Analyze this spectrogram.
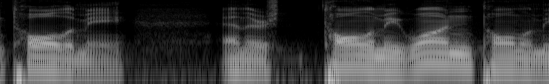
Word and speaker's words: Ptolemy: this guy named ptolemy it starts with the letter it's it's written out with a p like the first it's like a silent p but then ptolemy and there's ptolemy one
